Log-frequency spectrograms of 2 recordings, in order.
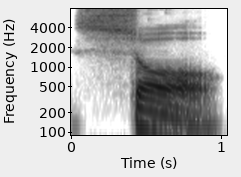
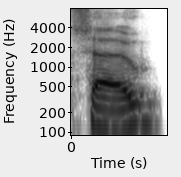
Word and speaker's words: saw: Past simple of see is saw. Huh? Saw. Not so. A lot of students say so. This is wrong. You would say saw.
